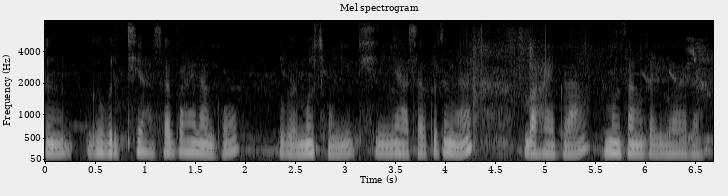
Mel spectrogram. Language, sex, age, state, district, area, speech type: Bodo, female, 18-30, Assam, Baksa, rural, spontaneous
